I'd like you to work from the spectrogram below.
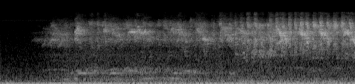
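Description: Small birds, likely sparrows, chirp and twitter continuously in a bright, busy chorus around an artificial nest, fairly close, with a steady background hiss.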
